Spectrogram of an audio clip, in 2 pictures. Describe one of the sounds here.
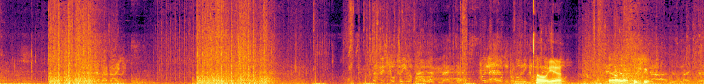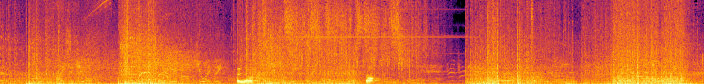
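Automatic gunfire rattles in bursts.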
